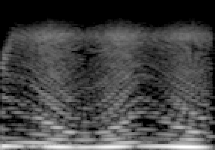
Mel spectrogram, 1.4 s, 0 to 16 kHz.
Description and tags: sound of my yamaha CS40M analogue
analogique, fx, sample, sound, synthesiser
